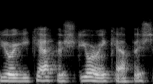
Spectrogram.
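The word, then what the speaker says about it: György Kepes: There's several reasons I want to share this research today, pairing Marshall McLuhan with Yori Kepes is the proper pronunciation.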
